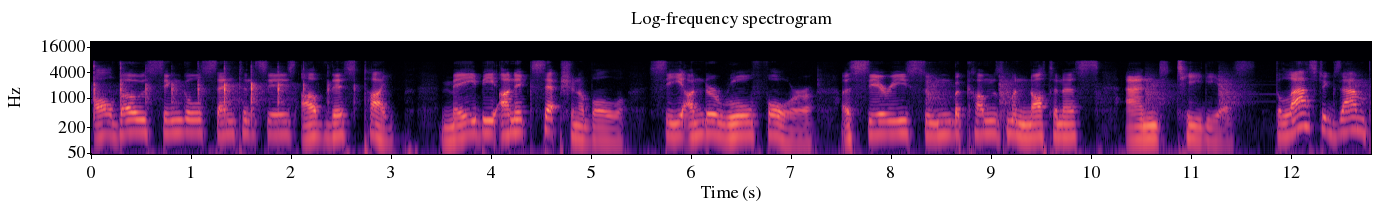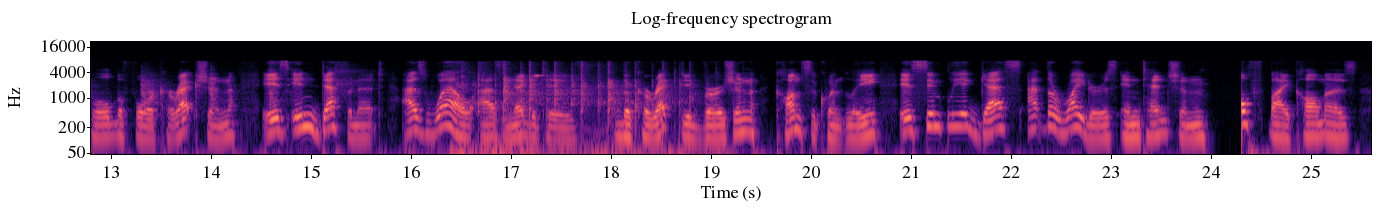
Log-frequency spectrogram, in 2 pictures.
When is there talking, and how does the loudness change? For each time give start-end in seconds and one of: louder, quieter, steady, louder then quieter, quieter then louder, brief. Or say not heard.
0.0-25.4 steady.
